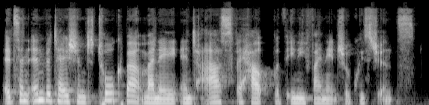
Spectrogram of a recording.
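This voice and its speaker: A woman's voice: mid-range voice, lively intonation, quick pace. A woman hosting a webinar, introducing and moderating in a prepared, presentational style. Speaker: webinar host.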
